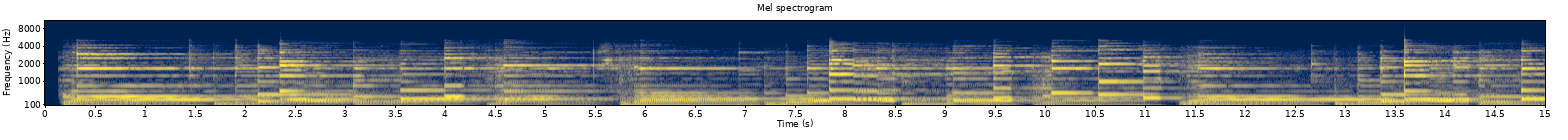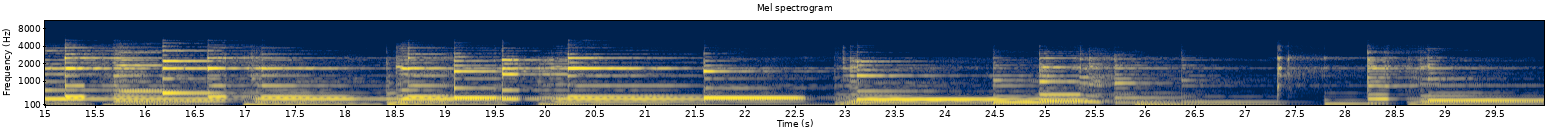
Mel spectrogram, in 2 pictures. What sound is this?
Instrument samples > Other
a voiceless music solo guitar full enjoy if want use this please describe my name SAEEDYAMCHI™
